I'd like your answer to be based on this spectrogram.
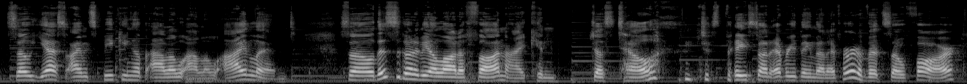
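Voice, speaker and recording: A woman giving casual let's-play commentary, chatting and musing aloud to her viewers as the host. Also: mid-range voice. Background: game music.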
